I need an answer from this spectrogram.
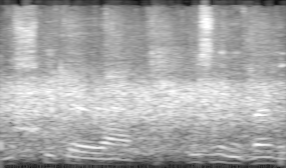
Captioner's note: speaking ukrainian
